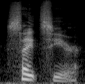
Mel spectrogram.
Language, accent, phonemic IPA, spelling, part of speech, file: English, US, /ˈsʌɪtˌsiːə/, sightseer, noun, En-us-sightseer.ogg
- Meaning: One who goes sightseeing; one who goes around to look at sights or see things of interest; a tourist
